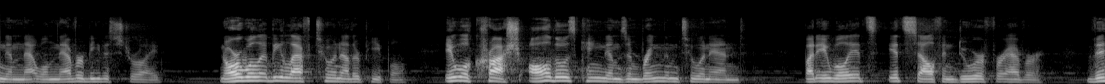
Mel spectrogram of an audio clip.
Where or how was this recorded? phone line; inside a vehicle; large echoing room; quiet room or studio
large echoing room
